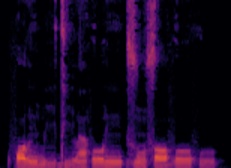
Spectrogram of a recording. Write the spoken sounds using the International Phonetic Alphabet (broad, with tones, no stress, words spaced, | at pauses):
fɔ˦lĩ˧miː˦ diː˦˨lã˨foː˦ ɾĩ˦ | zũ˧ sɔ˧voː˦fu˧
